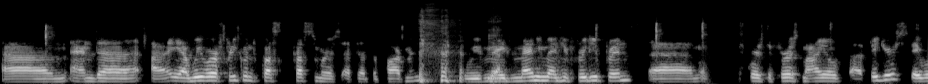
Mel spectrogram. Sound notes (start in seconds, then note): 4.2 man 1 laughs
